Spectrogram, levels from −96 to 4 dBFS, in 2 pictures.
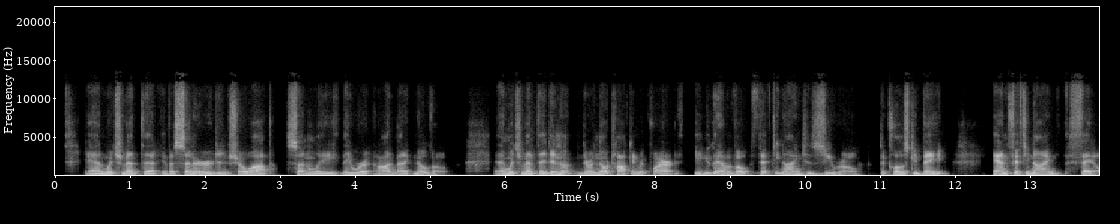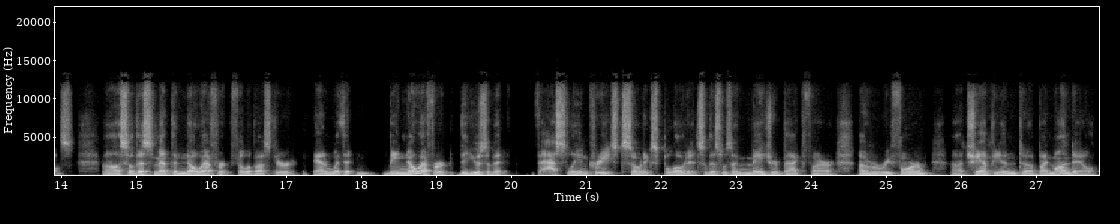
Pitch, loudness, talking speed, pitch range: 130 Hz, -25 LUFS, 170 wpm, 120-145 Hz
